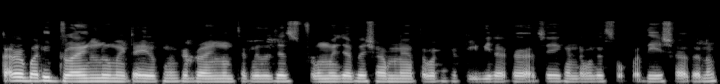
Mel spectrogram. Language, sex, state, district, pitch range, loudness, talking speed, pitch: Bengali, male, West Bengal, North 24 Parganas, 135-145 Hz, -16 LUFS, 215 wpm, 140 Hz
